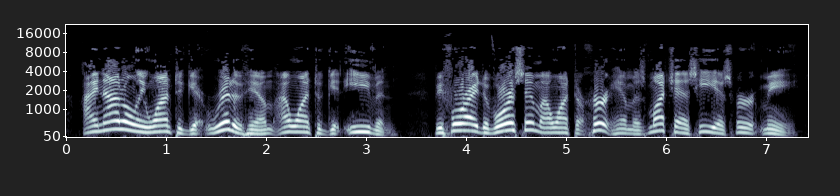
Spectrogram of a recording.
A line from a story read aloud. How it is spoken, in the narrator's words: She exclaimed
